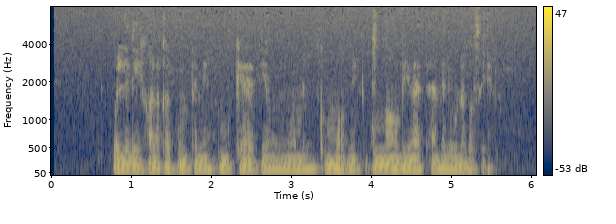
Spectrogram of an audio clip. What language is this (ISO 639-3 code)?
ara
